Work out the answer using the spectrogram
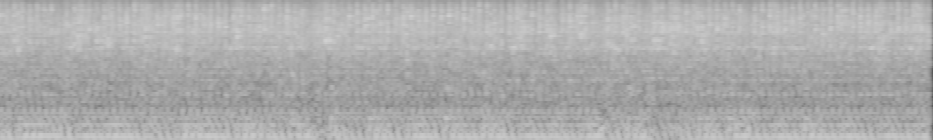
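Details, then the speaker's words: Freshly built Harley Evo V-twin with points ignition on a test stand, open exhaust pipes covered, during a run-in cycle: deep, steady lopey idle, slightly uneven but no knocks or rattles; normal idle. "this motor sounds really good I'm really pleased today we're going to try cycle it for another minute"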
